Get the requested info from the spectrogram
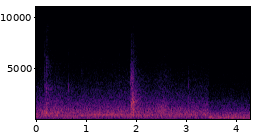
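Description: Steady background hiss with a faint low hum, broken by two short clicks, one near the start and one about two seconds in.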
